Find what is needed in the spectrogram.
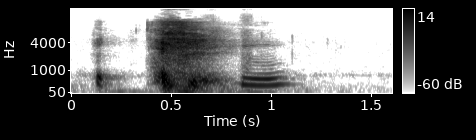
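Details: Person with a cold and heavy congestion, possibly moving to the chest: a quick in-breath, then a single forceful sneeze ending in a short voiced sound.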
